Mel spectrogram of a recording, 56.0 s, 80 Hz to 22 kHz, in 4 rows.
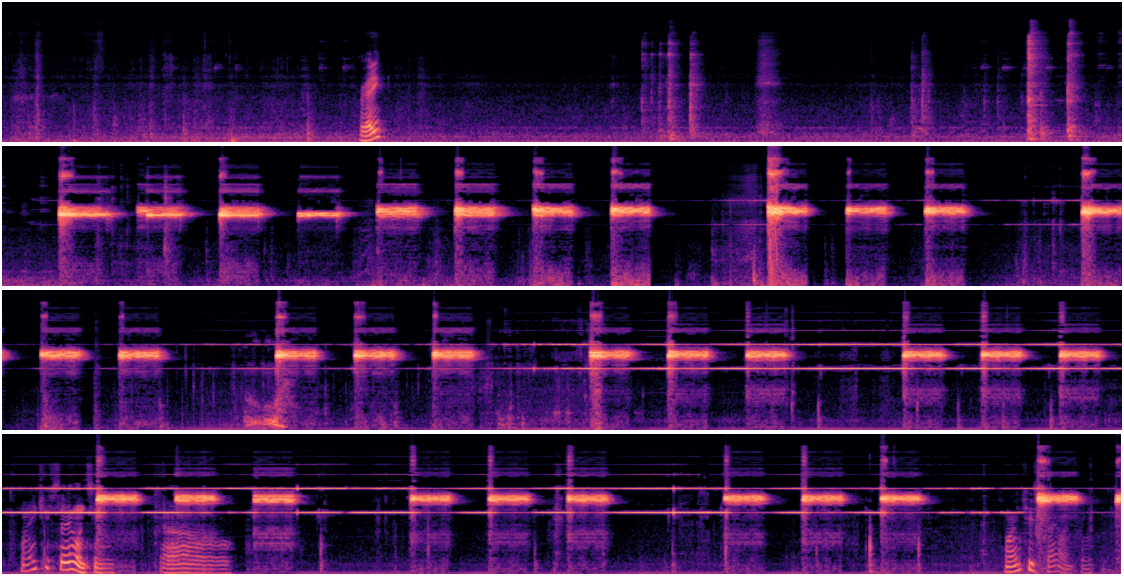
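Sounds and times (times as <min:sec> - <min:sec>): high-pitched alarm tones: 0:14.4 - 0:55.9
fire alarm horns pulsing: 0:14.7 - 0:22.4, 0:23.5 - 0:55.9.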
